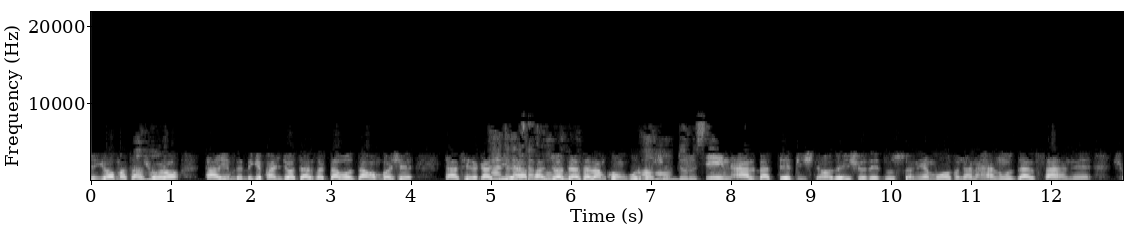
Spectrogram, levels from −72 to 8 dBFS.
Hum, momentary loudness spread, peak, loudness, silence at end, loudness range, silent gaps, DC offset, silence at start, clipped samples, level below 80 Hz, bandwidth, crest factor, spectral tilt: none; 10 LU; 0 dBFS; -15 LUFS; 0.45 s; 4 LU; none; under 0.1%; 0 s; under 0.1%; -62 dBFS; 8 kHz; 14 dB; -5.5 dB/octave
